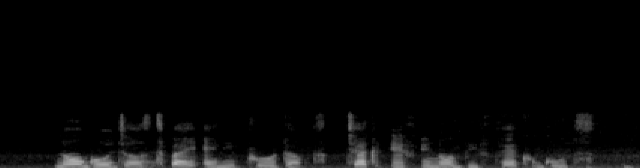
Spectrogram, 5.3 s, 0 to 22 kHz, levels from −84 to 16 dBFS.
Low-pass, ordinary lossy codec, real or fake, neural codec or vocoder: 7.2 kHz; none; real; none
